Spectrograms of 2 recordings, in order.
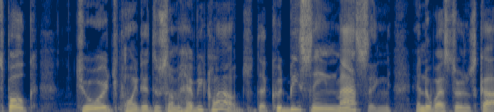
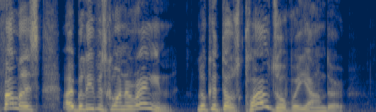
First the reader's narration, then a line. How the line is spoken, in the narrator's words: George said quickly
